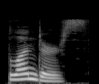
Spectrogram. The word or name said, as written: blunders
